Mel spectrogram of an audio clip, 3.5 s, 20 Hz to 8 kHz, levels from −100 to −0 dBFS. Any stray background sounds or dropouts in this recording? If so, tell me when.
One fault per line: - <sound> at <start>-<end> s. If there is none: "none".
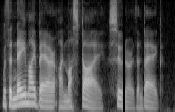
- dropout at 2.4-2.5 s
